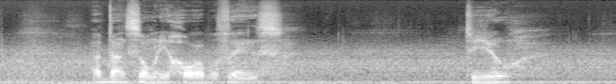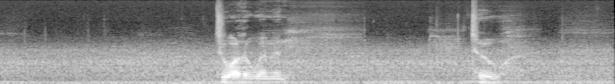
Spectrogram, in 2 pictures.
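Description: A man speaks in a low, tense voice nearby.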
